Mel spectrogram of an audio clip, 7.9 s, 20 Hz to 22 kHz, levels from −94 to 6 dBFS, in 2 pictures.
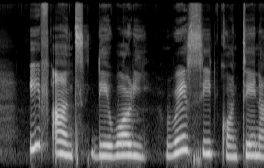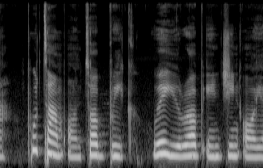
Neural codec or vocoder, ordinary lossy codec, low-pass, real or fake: vocoder, 48 kHz, 128 mel bands, Vocos; none; none; fake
